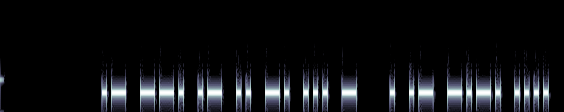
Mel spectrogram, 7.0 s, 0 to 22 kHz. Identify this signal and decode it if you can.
Morse code, heard as a keyed tone, about 21 wpm, 700 Hz. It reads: AGAINST EACH
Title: Sentences from Top 1000 Words - Review Part 1 - 20wpm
